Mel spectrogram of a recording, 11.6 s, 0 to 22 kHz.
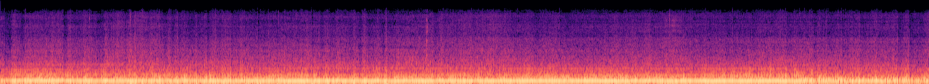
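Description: A Kawasaki Z1000 motorcycle rides at about 50 mph near 3,500 RPM with a loud, constant engine drone and heavy wind rush, keeping one steady pitch with no clear gear change.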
